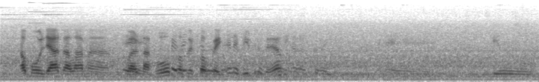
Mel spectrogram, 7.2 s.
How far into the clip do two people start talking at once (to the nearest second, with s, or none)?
2 s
